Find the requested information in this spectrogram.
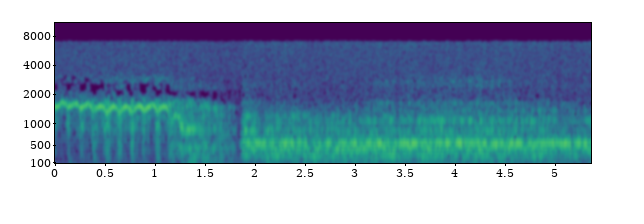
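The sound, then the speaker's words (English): A huge horse neighs loudly, a shrill quavering whinny that drops into a long, sustained, brassy blare lasting several seconds, with no one talking. “looks from the small man, writhing in pain, to the huge horse, his ears flat against his skull, his eyes rolling wildly at the farmer.”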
